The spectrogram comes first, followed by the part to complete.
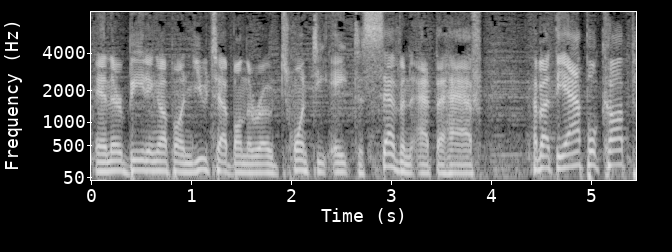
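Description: A man's voice: mid-range voice, brisk, soft background music. A man hosting a post-game college football radio show, rattling off scores and joking with his co-host. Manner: lively, rattles off scores and jokes.

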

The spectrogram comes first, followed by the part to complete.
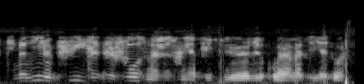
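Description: A man's voice: fairly low pitch, big pitch swings, fairly quick. A man chatting casually as an amateur operator over a two-way radio. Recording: dull, distant, dry radio transmission.

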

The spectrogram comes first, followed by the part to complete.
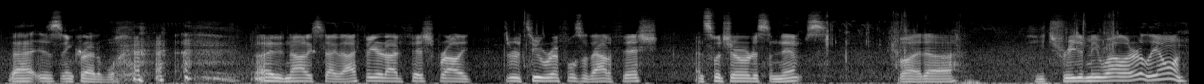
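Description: A man fly fishing in a river, chatting casually to the camera and talking to the fish as he lands them. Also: on the high side. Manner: chatty, excited, talks to the fish. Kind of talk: casual narration while fishing. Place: outdoors wading a river. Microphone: head-mounted action camera. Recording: faint river noise outdoors. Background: rushing stream water.

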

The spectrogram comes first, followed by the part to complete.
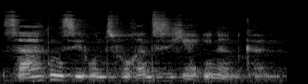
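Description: An actress in a radio drama playing a calm female researcher questioning a subject. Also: extremely high pitch, normal speed, gravelly, a little hiss or hum, heavily acted. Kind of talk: German radio drama acting.

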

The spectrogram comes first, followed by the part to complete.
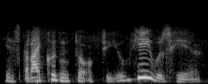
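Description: A frightened, husky young woman. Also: low-pitched, big pitch swings, fairly quick, no room sound, exaggerated voice. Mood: urgent. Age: young adult. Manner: breathless, stammering, hushed urgency. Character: frightened, urgent, determined young woman informant. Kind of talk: 1940s radio thriller acting. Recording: muffled 1940s radio recording.

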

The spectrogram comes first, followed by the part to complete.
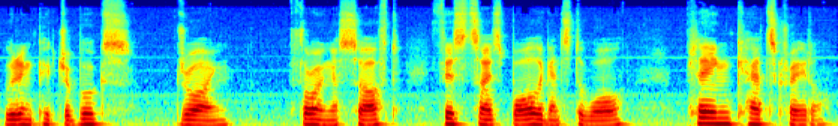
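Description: Audiobook narrator, young adult, native German speaker, medium pitch, amateur novel reading with fannish asides. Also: warm tone. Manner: giggly, gushing fangirl asides between read passages. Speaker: audiobook reader.

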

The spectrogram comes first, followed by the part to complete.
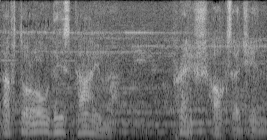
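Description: Very gravelly dying cosmonaut captain. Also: male voice, on the low side, animated, music in the background, heavily acted. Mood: faint, awed. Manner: halting, fragmentary, weak. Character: dying, awestruck male Soviet cosmonaut captain. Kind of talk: dramatic video game cutscene acting.

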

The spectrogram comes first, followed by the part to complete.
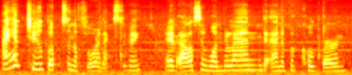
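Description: A woman's voice: a little high, fairly quick, soft background music, rough recording. A woman chatting casually with friends during an amateur game voicing stream. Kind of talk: casual chat.

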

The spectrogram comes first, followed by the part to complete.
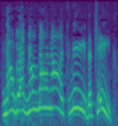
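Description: An actress playing a brisk, bossy detective chief shrunk tiny, in comic children's TV style. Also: female voice, very high voice, expressive. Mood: urgent, exasperated.

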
